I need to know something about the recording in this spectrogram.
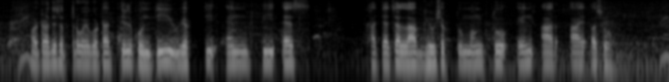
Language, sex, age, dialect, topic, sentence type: Marathi, male, 18-24, Varhadi, banking, statement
